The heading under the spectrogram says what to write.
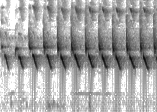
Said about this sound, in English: Flowers pop. Birds start singing with all their hearts.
